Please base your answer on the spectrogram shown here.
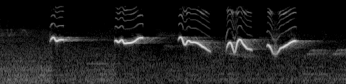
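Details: Silver-eared mesia song used as a lure to attract wild birds: loud, clear whistled phrases about every half second, some flat, others dipping then rising, with bright overtones.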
